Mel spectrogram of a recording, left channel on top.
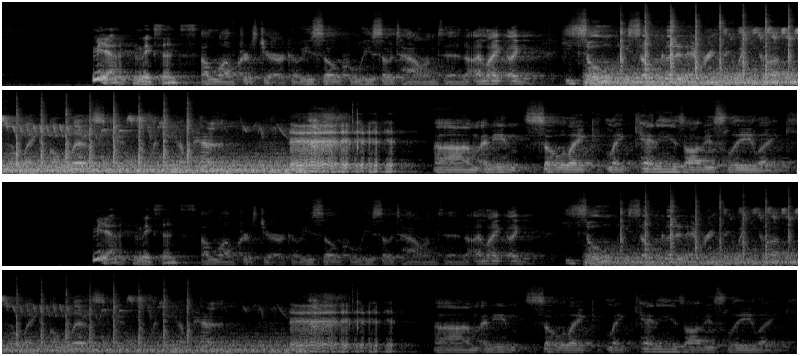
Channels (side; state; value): right; quieter; 9.6 dB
